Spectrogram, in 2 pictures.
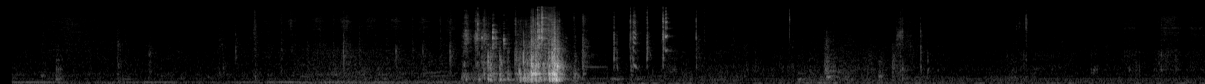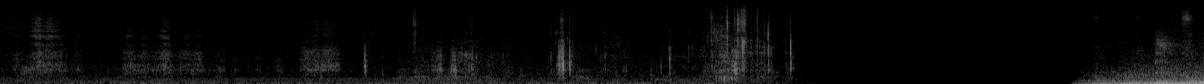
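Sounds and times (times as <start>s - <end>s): rustling and scraping: 2.2s - 5.8s, 22.9s - 24.0s
faint steady hum: 22.8s - 24.0s.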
